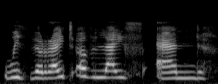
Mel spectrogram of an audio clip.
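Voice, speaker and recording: A woman playing an earnest, hopeful young refugee child in a 1930s radio play, speaking halting, careful English. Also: high-pitched, flat delivery, a bit bright, no room sound. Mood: reciting carefully. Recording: dull, dry lo-fi radio recording.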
